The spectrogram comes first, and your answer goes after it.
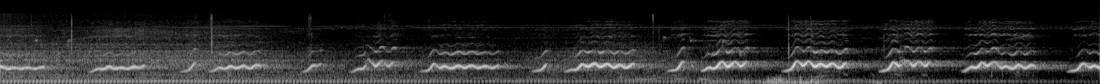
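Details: A gibbon sings while swinging through the trees, with pure hooting notes that swoop upward and waver, repeating faster and faster.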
